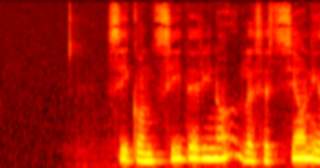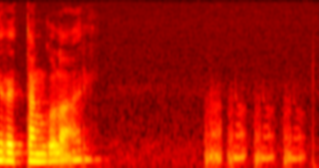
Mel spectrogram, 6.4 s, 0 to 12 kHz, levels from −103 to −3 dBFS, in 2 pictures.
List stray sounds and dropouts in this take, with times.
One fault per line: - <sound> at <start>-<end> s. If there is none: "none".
- laugh at 5.2-6.3 s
